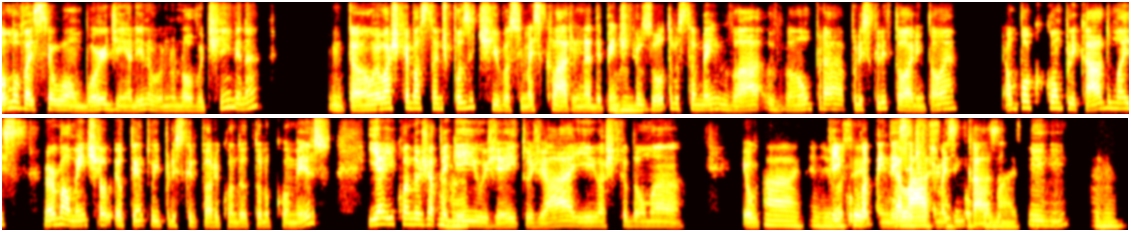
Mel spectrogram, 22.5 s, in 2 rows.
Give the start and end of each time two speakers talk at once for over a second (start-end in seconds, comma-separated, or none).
19.5-21.6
